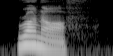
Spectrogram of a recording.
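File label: "runoff", British English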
